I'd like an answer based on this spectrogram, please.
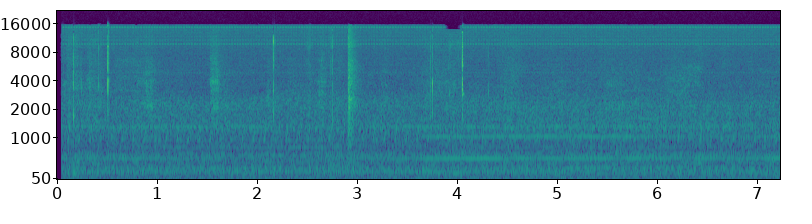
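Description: Heuliez GX 327 city bus standing with its engine idling: a steady low hum with a couple of held tones above it, and a few sharp clicks in the first four seconds.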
